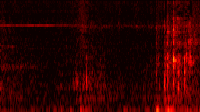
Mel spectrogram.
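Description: Light clicks and rustles of a headset cable and its plastic sleeving being handled by hand, with a short cluster of clicks near the end.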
